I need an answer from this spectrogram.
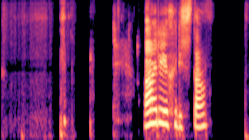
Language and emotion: Russian, neutral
